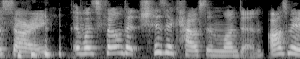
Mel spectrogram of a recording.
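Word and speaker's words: Chiswick: Oh, it also rhymes with the filming location. Oh, it does. Oh, Chisik and Kzik.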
